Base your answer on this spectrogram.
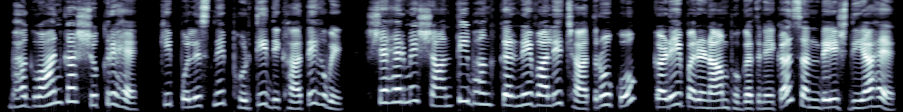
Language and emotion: Hindi, happy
